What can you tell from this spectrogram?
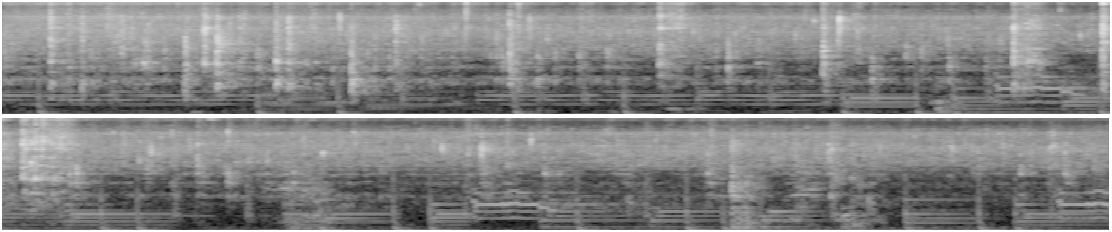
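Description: Freshly ground masala paste (coconut, ginger, garlic, coriander seed, cashew) sizzling as it fries in oil in a pan, stirred with a spoon that clicks and scrapes against the pan many times.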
